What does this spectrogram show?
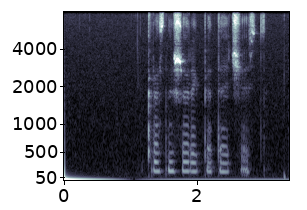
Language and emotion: Russian, neutral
